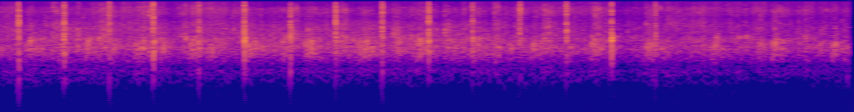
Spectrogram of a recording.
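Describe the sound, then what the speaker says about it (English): Conference session audience applauding steadily, a dense wash of many hands clapping with sharp individual claps standing out, sustained without a break. "How about another round of applause for Deputy Mayor Kim?"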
